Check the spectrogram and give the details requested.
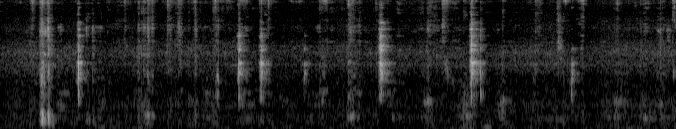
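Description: Close-miked chewing of crispy krupuk crackers and fried noodles: irregular soft crunches and sharp mouth clicks. A fork knocks and scrapes in the bowl near the end.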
